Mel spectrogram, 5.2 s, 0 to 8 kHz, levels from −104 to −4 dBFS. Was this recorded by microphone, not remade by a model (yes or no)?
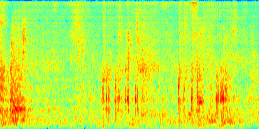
no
